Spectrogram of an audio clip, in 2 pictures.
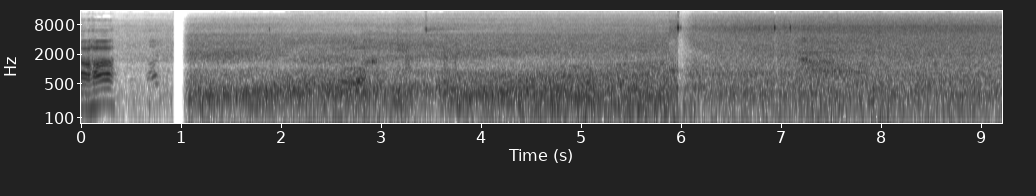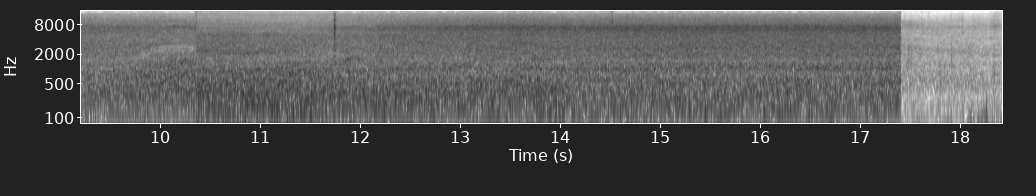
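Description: Water rushes steadily over a weir close by.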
